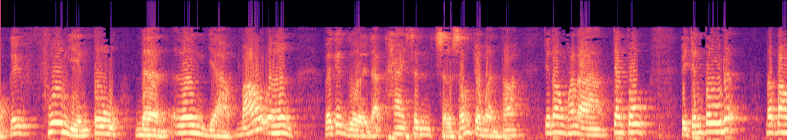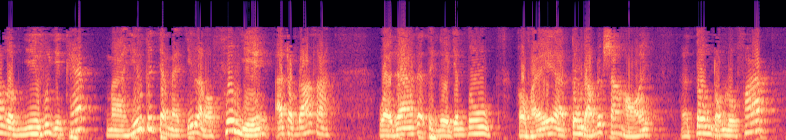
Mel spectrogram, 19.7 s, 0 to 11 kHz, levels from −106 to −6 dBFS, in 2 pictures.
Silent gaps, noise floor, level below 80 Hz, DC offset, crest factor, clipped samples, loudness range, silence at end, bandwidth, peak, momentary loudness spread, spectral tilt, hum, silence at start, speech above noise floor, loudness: none; -32 dBFS; -26 dBFS; under 0.1%; 8 dB; 0.2%; 2 LU; 0.15 s; 5.8 kHz; 0 dBFS; 8 LU; -10.5 dB/octave; none; 0 s; 24 dB; -9 LUFS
